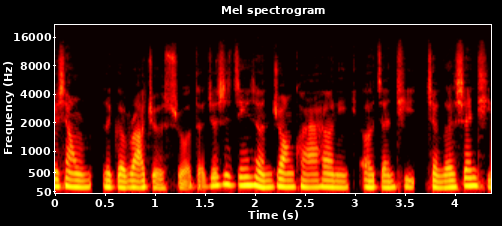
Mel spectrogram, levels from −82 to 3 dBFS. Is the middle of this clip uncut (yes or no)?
no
